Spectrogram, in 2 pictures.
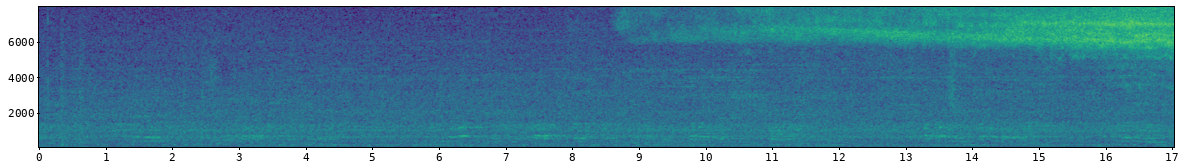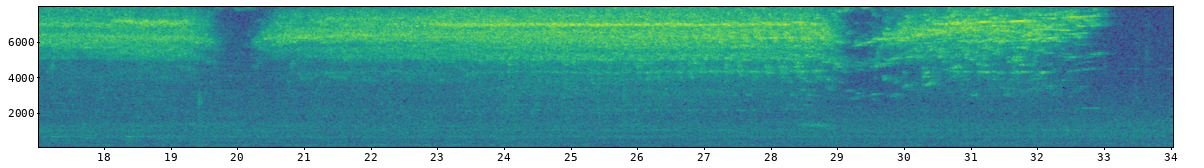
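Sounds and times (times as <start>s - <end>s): train rumble: 8.5s - 32.7s
high-pitched brake squeal: 8.7s - 33.2s.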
